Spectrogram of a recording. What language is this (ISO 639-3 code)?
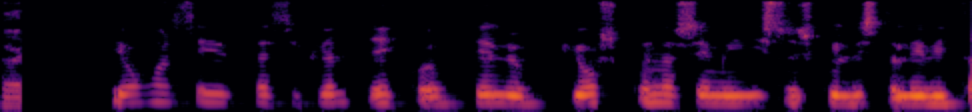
isl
